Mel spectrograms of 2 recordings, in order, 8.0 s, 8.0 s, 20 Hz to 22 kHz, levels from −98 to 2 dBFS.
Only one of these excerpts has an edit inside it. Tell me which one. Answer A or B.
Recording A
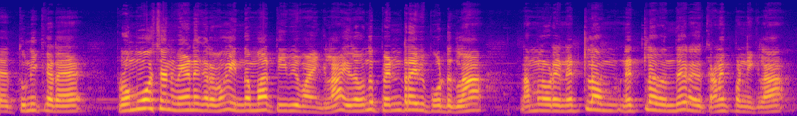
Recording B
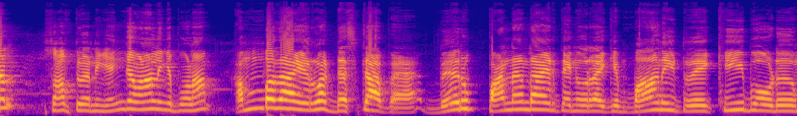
B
